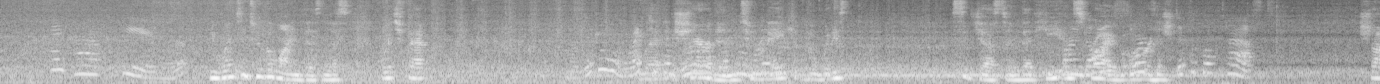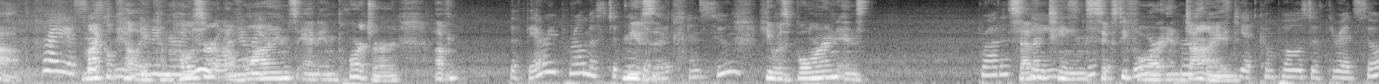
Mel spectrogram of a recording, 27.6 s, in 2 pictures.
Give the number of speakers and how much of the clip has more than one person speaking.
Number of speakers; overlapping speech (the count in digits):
2, about 36%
